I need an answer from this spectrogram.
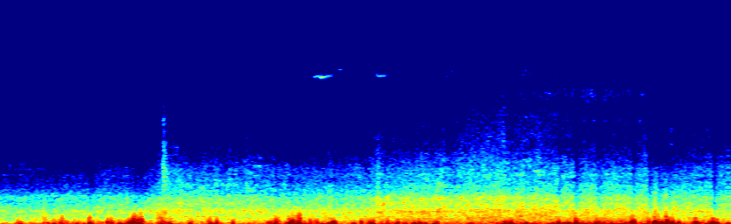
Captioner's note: wind blowing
